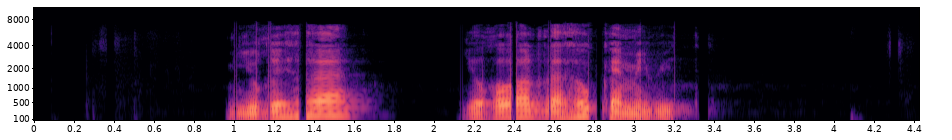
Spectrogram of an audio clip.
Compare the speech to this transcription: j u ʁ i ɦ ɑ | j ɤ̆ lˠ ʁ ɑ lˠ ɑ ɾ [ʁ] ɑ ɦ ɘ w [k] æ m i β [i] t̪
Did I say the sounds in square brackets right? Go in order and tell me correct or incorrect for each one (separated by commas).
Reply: incorrect, correct, correct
